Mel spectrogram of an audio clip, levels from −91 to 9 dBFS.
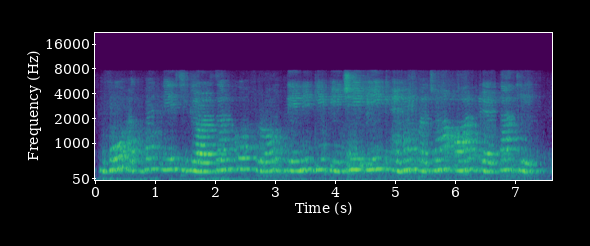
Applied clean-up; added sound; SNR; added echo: neural separator model SepFormer DNS4.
